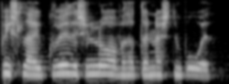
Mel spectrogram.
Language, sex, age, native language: Icelandic, female, 11, Icelandic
